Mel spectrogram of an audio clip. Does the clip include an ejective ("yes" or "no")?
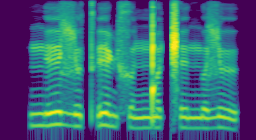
yes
